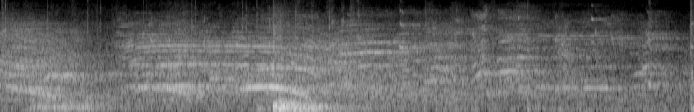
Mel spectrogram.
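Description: Shoes squeak sharply on a hard indoor court.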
